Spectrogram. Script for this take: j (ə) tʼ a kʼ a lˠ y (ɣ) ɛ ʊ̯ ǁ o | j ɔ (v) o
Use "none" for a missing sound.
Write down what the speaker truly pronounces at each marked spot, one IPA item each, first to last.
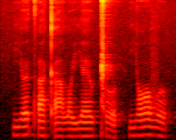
ə, j, v

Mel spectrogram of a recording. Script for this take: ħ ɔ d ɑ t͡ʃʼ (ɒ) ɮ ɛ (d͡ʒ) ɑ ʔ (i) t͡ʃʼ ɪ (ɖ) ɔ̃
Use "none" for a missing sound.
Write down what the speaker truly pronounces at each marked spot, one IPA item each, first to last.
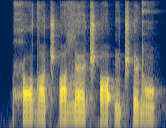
ɑ, t͡ʃʼ, ĩ, ɖ

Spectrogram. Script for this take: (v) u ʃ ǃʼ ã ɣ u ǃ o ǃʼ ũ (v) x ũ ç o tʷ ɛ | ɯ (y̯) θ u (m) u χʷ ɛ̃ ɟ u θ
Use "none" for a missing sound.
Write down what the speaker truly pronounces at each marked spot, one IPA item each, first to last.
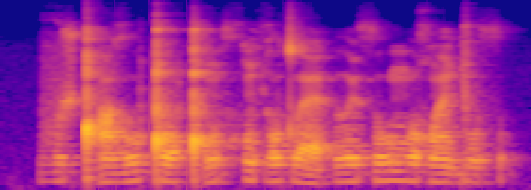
v, θ, y̯, m

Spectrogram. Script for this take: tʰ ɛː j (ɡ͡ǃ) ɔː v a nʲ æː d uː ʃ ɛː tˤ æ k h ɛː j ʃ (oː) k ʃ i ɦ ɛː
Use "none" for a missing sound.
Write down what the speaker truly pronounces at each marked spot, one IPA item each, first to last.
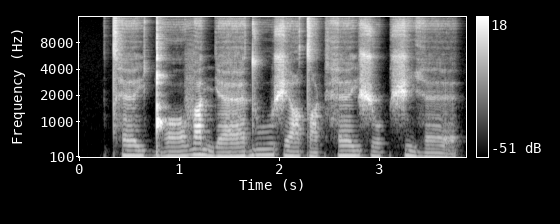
ɡ͡ǃ, oː

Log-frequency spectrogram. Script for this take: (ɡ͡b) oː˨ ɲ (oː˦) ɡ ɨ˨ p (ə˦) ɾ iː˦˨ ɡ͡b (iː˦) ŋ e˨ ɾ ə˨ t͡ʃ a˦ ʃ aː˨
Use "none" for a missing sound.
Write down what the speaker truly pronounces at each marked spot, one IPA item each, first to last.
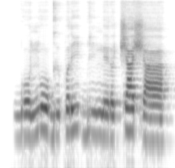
ɡ͡b, oː˦˨, ə˧, iː˨

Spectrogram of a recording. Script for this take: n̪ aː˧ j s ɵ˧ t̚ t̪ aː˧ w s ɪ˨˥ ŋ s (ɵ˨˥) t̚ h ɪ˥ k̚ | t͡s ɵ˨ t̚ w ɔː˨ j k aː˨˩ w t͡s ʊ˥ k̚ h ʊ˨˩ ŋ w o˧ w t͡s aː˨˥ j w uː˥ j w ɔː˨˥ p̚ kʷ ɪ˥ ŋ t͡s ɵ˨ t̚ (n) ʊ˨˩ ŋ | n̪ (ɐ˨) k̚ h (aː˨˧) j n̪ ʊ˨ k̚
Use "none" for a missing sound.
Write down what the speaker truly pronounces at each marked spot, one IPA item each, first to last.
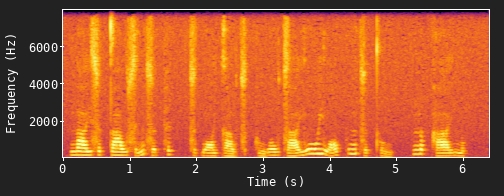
ɵ˨˥, t̪ʰ, ɐ˥, aː˨˧

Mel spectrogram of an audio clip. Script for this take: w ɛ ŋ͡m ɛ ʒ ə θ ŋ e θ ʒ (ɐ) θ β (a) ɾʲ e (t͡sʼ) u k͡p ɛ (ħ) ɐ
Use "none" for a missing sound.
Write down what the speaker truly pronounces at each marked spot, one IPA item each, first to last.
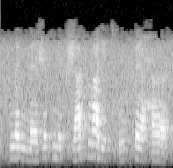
a, a, t͡sʼ, ħ

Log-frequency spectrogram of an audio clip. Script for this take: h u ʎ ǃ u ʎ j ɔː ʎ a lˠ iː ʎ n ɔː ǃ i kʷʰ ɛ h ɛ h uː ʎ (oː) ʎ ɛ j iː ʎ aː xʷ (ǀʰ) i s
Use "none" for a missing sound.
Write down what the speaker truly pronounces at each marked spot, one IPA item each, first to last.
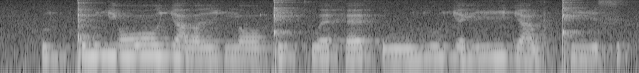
uː, ǃʰ

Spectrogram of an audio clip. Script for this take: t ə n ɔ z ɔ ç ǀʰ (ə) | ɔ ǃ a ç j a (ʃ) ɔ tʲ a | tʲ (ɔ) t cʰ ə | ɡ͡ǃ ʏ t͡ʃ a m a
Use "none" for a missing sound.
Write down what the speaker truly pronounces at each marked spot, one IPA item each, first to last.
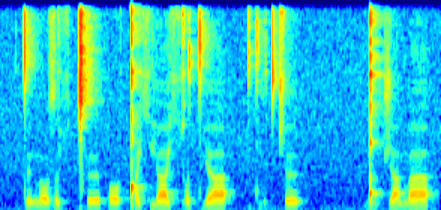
ə, ç, ɔ

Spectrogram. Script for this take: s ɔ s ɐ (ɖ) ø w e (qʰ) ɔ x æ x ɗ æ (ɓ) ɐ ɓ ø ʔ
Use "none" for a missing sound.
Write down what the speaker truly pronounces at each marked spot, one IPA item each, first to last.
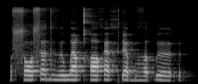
dʱ, qʰ, bʱ

